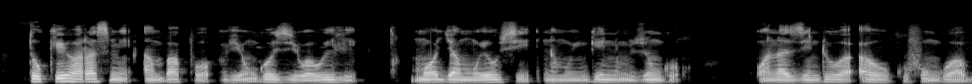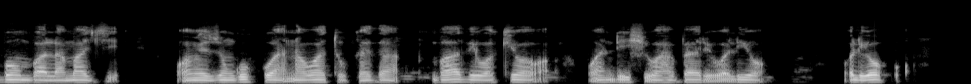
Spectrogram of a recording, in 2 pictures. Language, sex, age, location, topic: Swahili, male, 36-49, Wajir, health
